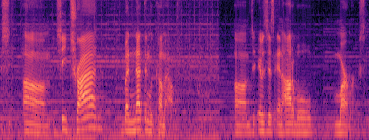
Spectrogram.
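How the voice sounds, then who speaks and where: A news cameraman telling, in a halting and reflective way, how he waded into floodwater. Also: medium pitch, pushed and bright, soft background music. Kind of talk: recounting in a documentary interview.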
